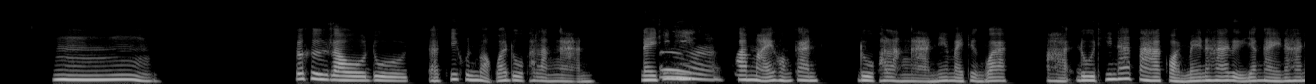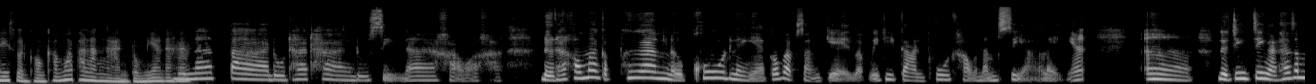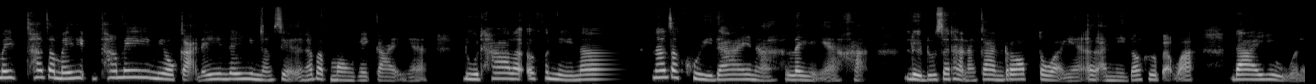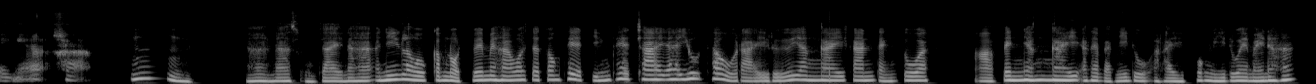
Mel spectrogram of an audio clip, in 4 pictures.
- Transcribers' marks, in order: mechanical hum; other background noise; "พูด" said as "คูด"; tapping; distorted speech
- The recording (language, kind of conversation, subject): Thai, podcast, คุณหาเพื่อนใหม่ตอนเดินทางคนเดียวยังไงบ้าง?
